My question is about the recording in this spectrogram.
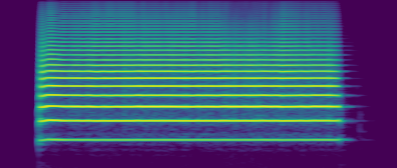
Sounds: musical instrument
brass instrument
trumpet
music

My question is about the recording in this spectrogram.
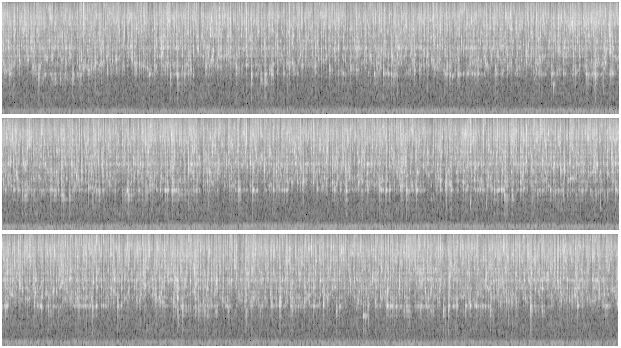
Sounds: water
stream
trickle
liquid
pour

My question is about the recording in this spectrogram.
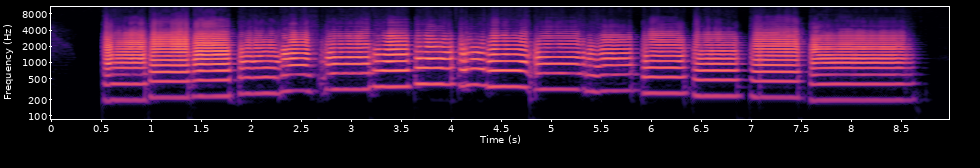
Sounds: music
brass instrument
trumpet
musical instrument

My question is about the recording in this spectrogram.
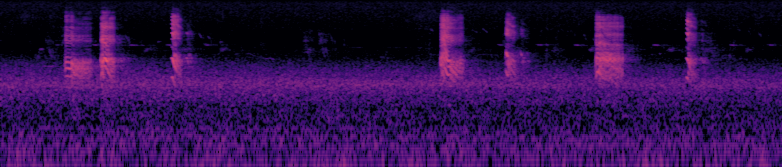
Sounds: animal
bird
bird call
wild animals

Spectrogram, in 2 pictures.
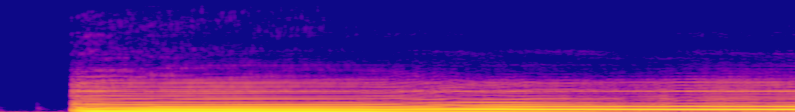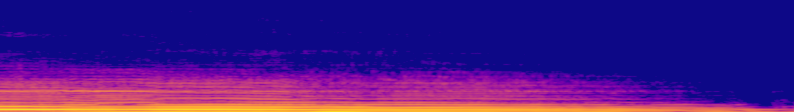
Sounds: musical instrument
music
bowed string instrument

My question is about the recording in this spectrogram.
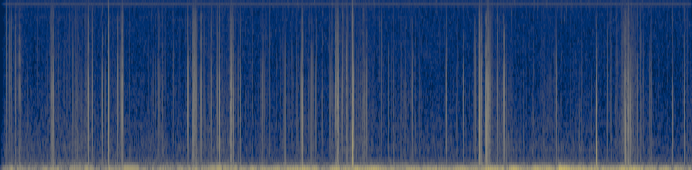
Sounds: crackle

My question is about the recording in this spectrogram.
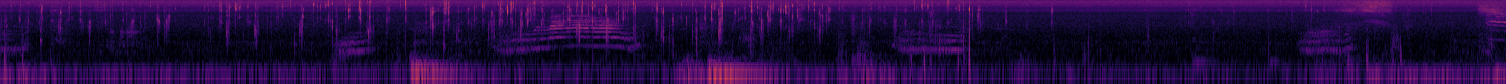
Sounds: cat
domestic animals
meow
animal

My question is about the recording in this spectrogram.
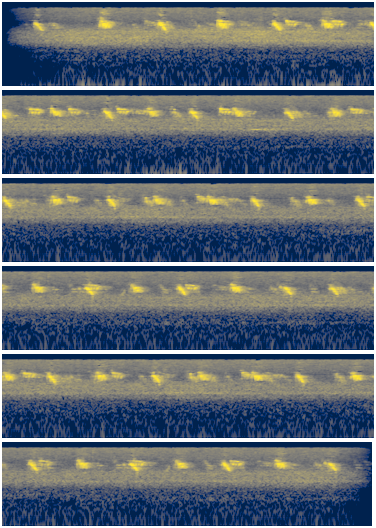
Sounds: animal
bird vocalization
bird
wild animals

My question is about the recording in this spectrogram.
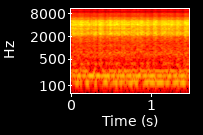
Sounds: strum
plucked string instrument
music
guitar
musical instrument

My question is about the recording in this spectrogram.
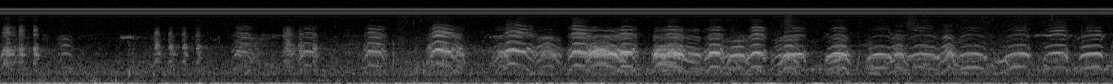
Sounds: gull
wild animals
bird
bird vocalization
animal

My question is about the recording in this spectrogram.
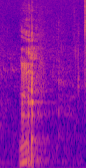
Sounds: livestock
animal

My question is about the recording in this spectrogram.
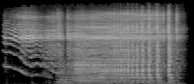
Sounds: domestic sounds
door
cupboard open or close

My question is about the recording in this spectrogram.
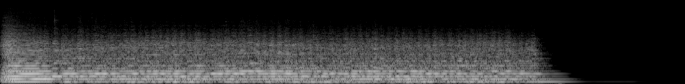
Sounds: bowed string instrument
musical instrument
music

